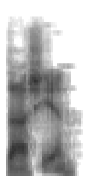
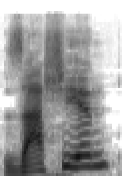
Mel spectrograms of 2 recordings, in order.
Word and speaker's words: Zacian: There's no A at the end of the Zacian. – Oh, Zacian? Sorry. Zacian and Zamazenta.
